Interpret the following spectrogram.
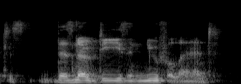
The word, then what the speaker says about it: Newfoundland: else newfoundland i'm like you don't pronounce the ds there's no d's in newfoundland katie we say it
